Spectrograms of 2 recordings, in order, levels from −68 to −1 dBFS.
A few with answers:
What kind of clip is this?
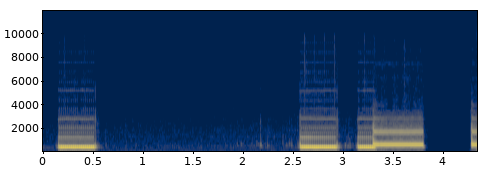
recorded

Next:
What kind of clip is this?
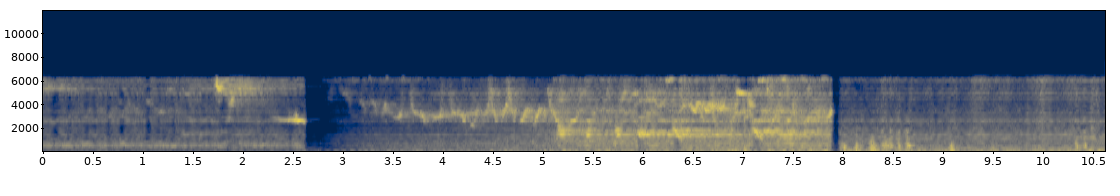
remade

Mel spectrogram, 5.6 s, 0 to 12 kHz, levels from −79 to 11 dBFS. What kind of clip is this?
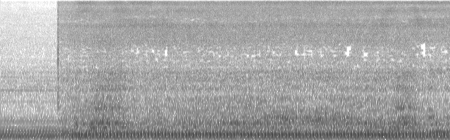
remade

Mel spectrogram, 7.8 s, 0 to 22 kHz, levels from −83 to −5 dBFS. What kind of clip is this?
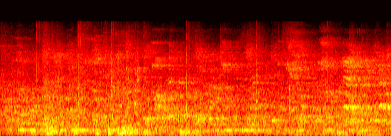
recorded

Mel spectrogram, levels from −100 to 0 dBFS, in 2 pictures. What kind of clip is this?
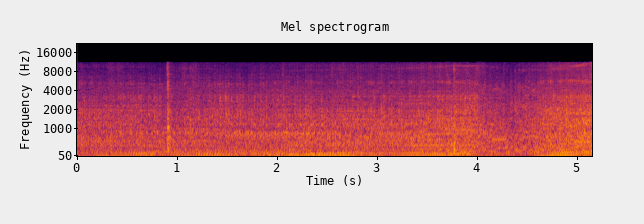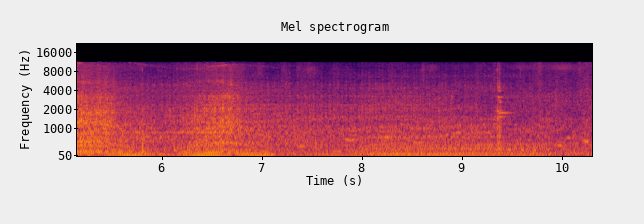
recorded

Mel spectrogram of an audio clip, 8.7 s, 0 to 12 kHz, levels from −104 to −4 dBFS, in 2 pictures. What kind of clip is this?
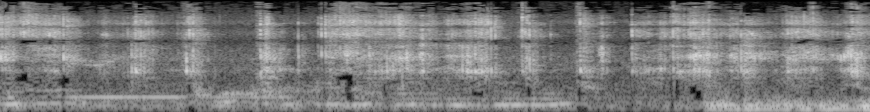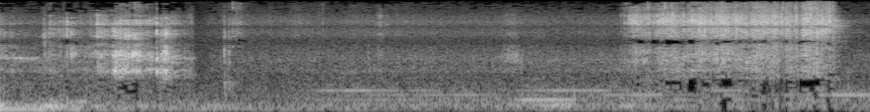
recorded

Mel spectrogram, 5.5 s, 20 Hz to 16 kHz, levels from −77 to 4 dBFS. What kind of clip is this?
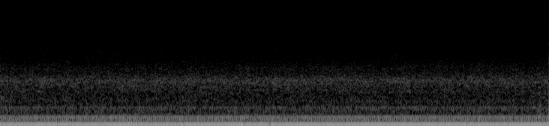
remade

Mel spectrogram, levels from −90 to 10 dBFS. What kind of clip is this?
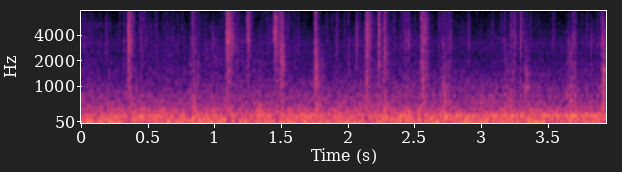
recorded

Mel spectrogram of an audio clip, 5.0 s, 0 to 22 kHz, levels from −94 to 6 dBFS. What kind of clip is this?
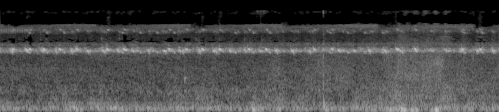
recorded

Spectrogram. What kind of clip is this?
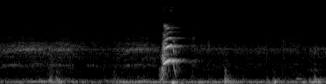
recorded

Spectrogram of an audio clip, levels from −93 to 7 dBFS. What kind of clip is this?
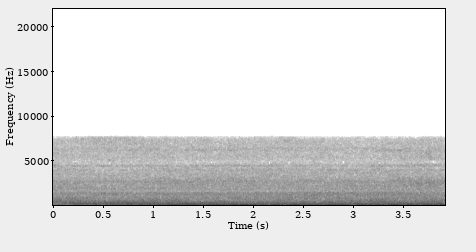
recorded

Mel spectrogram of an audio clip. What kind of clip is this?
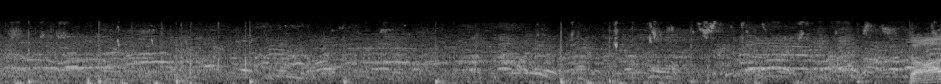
recorded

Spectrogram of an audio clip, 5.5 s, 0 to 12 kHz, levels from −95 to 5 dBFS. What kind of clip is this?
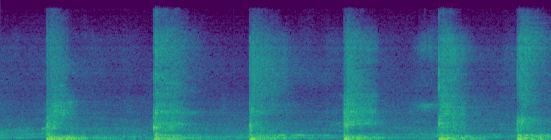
remade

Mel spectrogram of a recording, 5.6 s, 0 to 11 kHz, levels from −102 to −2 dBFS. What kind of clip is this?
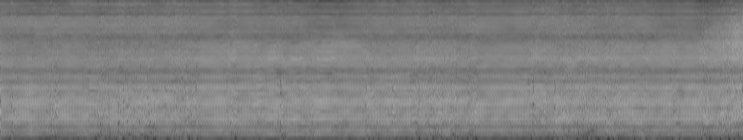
remade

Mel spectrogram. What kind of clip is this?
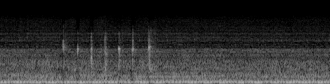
remade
